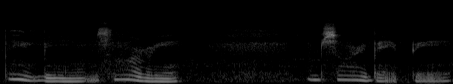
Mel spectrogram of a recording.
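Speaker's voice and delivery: soft, hushed apology to a partner; tender apology. Acted. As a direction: say sorry gently, sinking toward a whisper. (malambing at mahinang paghingi ng tawad)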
